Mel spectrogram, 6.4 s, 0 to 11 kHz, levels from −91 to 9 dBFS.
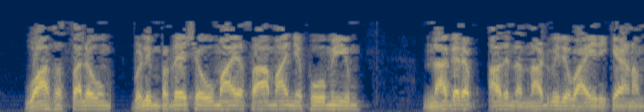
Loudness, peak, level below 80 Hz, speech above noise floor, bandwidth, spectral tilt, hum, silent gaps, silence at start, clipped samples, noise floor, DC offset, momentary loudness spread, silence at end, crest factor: -17 LUFS; -4 dBFS; -52 dBFS; 45 dB; 5.8 kHz; -10.5 dB/octave; none; none; 0.25 s; under 0.1%; -62 dBFS; under 0.1%; 5 LU; 0 s; 14 dB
